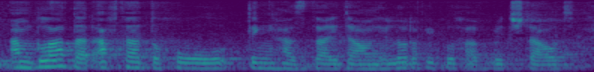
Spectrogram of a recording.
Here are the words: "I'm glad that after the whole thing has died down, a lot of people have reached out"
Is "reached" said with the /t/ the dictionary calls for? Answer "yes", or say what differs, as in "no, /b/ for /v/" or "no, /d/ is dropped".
yes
